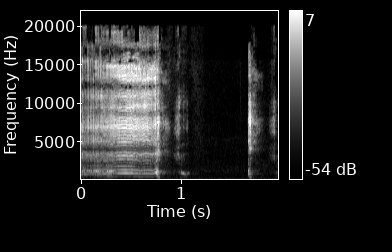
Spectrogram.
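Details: A baby with hiccups gives a brief high-pitched wailing cry that breaks off, followed by a couple of short catching sounds. The hiccups are described as seeming to hurt.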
